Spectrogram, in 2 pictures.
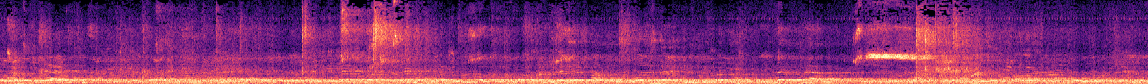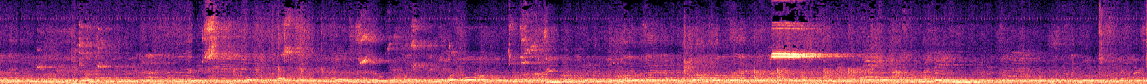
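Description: Volleyball players call out to one another in a large echoing hall.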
